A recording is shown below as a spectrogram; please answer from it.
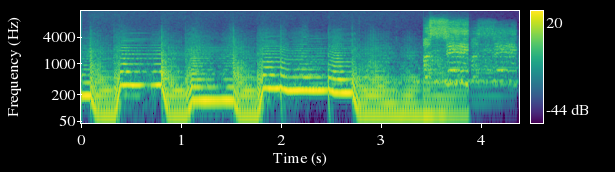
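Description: Melodic techno synth lead with a static filter cutoff, playing a run of sustained, evenly bright notes with short gaps, loud and alone, ending in a brief noisy wash.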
